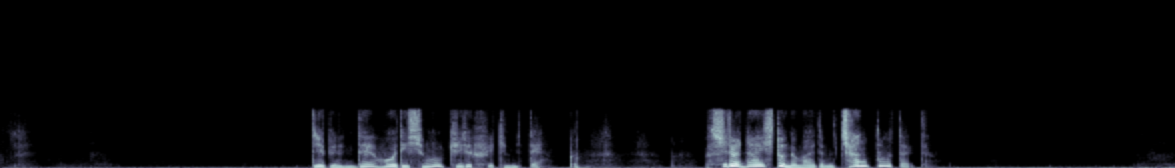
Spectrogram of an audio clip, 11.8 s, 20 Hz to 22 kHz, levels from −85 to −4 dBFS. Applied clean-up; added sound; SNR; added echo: neural diffusion model UNIVERSE++.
